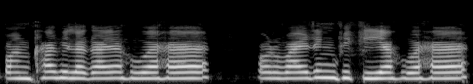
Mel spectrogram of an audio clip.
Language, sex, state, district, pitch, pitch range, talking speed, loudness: Hindi, female, Jharkhand, Palamu, 280 Hz, 275-285 Hz, 140 wpm, -13 LUFS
